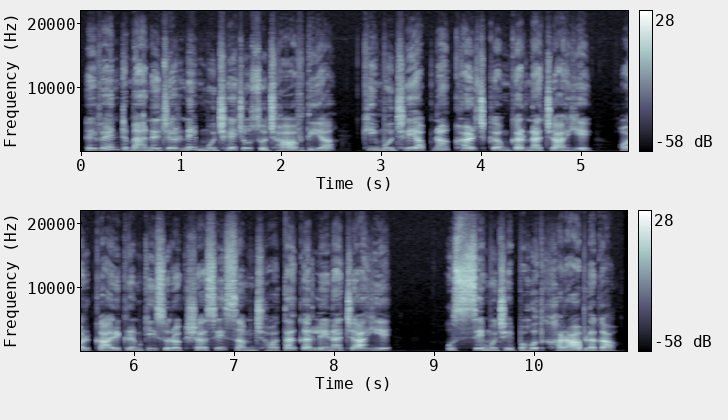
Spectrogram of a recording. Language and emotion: Hindi, disgusted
